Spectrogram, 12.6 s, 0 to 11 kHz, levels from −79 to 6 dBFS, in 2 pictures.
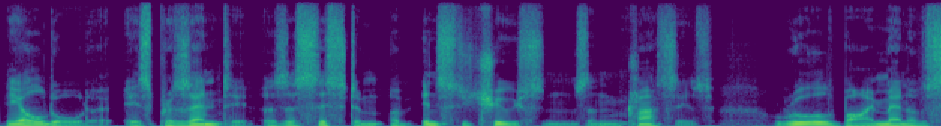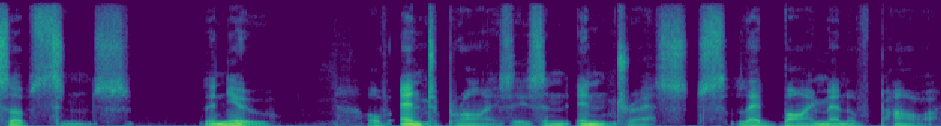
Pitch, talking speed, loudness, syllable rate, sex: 95 Hz, 135 wpm, -23 LUFS, 4.0 syllables/s, male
